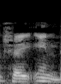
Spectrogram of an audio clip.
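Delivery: شیئن pronounced "shay-in", falling; kasra ending. Shown as a demonstration. Teacher showing hamza takes every case, "-in" ending. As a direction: close the list with شیئن ending "-in". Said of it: "حمزہ کے اوپر تینوں اعراب".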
